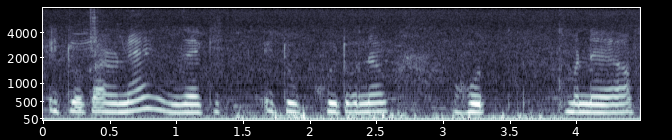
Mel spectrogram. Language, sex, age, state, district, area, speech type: Assamese, female, 18-30, Assam, Udalguri, rural, spontaneous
